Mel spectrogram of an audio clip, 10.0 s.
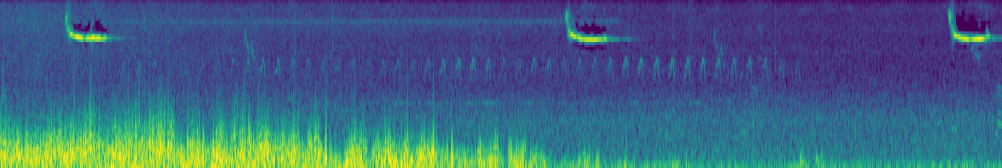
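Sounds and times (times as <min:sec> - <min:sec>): high whistled bird calls: 0:00.6 - 0:01.3, 0:04.2 - 0:08.1, 0:09.5 - 0:10.0.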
